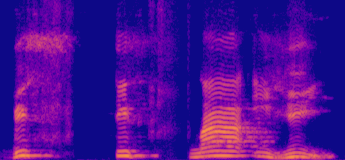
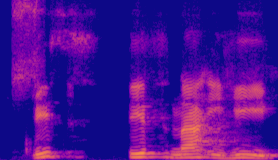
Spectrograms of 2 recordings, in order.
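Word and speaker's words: بِاسْتِثْنَائِهِ: Di sini bacanya bistisnaihi. Ya. Bistisnaihi. Kenapa kok i? Karena dia diawali dengan huruf jar.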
